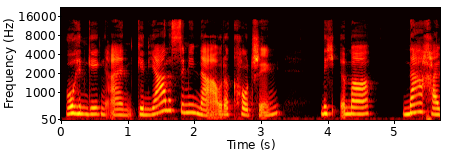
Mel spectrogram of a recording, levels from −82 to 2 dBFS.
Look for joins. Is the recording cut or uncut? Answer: uncut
